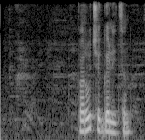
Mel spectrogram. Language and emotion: Russian, neutral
